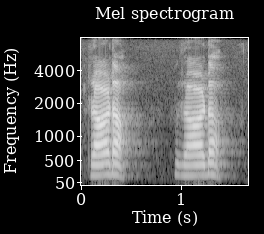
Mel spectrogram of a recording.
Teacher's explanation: ਜੀਭ ਤਾਲੂ ਨਾਲ ਛੂ ਕੇ ਫਟਕਵੇਂ ਨਾਲ ਹੇਠਾਂ ਮੁੜਦੀ ਹੈ, ਭਾਵ ਕਿ ਐਵੇਂ ਇੱਕੋ ਦਮ ਨੀਚੇ ਉੱਠਦੀ ਆ, ਤਾਂ ਉਹ ਫਟਕਮਾ।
